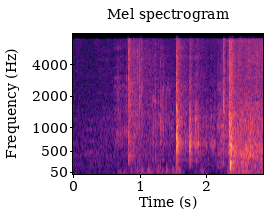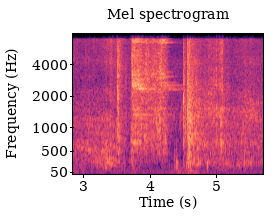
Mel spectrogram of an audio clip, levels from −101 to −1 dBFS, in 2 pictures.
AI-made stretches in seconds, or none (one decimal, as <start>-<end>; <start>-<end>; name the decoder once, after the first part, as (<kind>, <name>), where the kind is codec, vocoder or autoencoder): none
